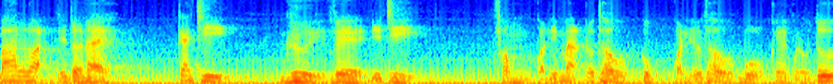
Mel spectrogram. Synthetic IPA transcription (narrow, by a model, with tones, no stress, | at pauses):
ɓaː˧lwa̰ː˧˨jzə˨˦t̪əː˨˩na˨˩j | kaː˧nt͡ɕḭ˧˨ | ɣɨ˧˩jve˨˩ɗḭ˧˨t͡ɕi˧˩ | fa˨˩wŋ͡mkwaː˧˩nli˨˦ma̰ː˧˨ŋɗə˧˦wt̪ʰə˨˩wkʊ˨˩k͡p̚kːwaː˧˩nli˨˦ɗə˧˦wt̪ʰə˨˩wɓo̰˧˨ʔke˦hk̚vwt̪ɨ˧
